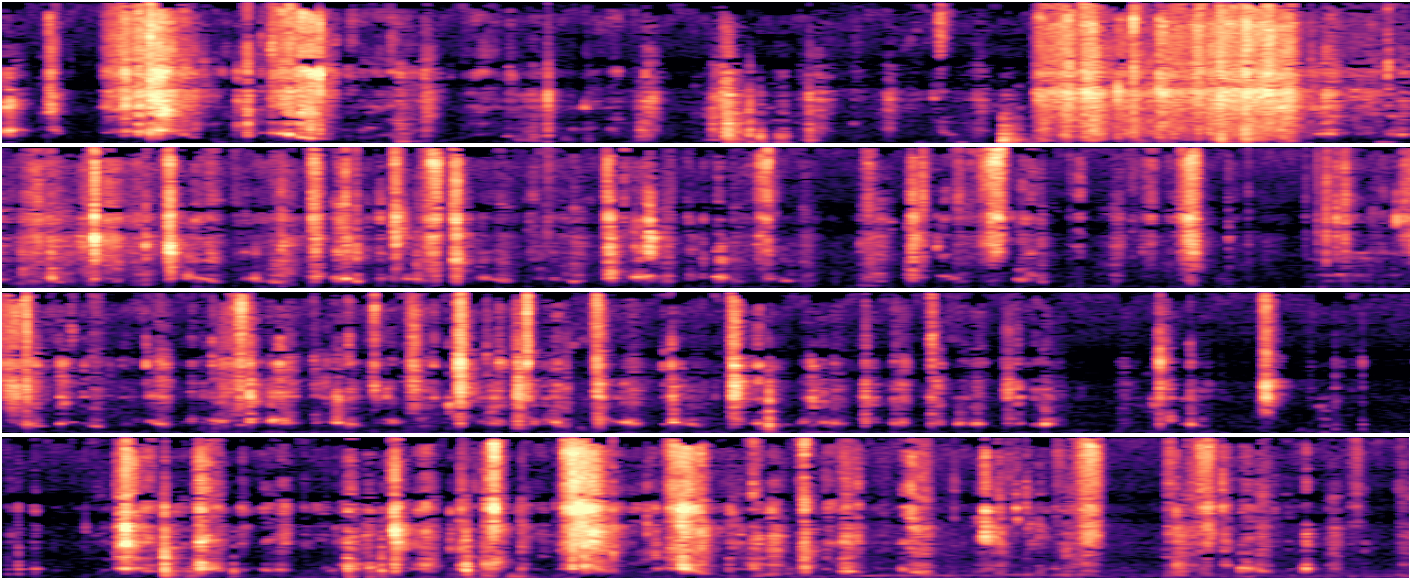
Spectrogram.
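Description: Crunching and chewing of raw garlic, mixed with the crisp crackle of papery garlic skins being peeled off by hand. A denser crackling stretch comes about five seconds in, and another cluster of sharp crunches comes about twenty-two seconds in.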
